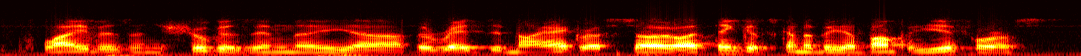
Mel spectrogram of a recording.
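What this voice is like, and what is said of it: Australian accent. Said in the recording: “Australian accent”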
